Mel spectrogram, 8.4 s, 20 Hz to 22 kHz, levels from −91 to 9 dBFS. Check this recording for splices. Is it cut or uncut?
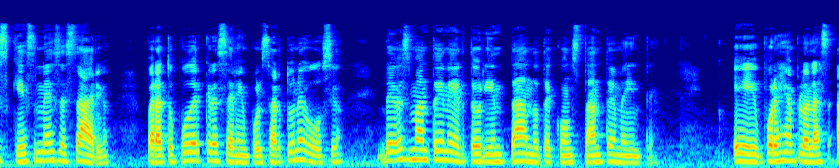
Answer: uncut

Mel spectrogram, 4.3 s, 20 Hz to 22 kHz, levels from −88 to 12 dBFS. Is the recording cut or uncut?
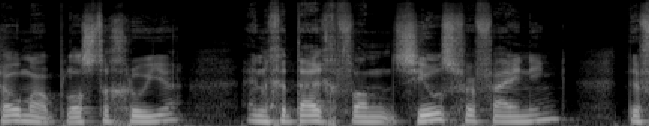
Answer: uncut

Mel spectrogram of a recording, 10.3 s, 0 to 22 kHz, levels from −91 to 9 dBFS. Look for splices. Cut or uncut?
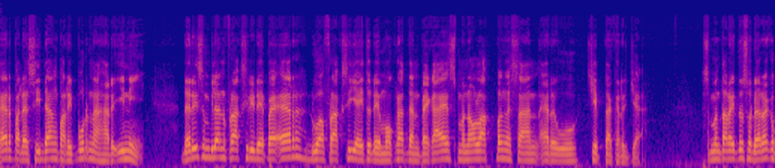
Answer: uncut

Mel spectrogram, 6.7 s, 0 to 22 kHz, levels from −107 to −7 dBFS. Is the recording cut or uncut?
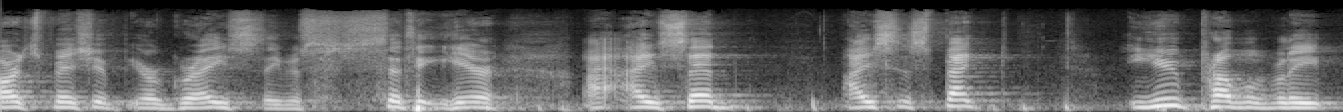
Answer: uncut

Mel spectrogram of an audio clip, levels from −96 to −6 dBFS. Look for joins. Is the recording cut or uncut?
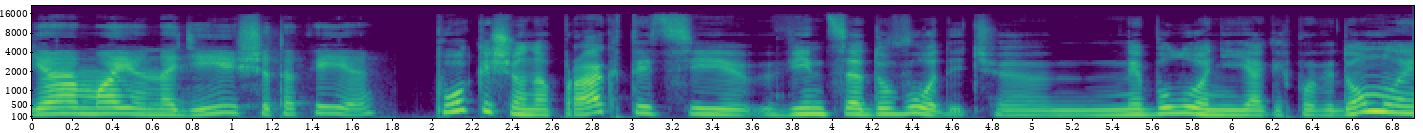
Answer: uncut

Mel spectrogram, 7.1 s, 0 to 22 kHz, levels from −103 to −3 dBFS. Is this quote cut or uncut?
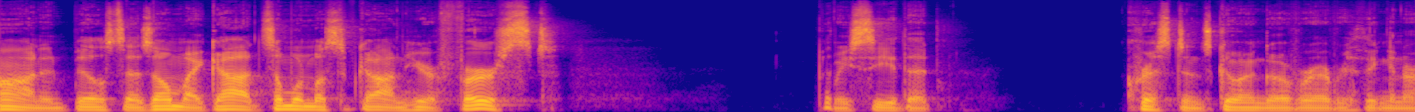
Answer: cut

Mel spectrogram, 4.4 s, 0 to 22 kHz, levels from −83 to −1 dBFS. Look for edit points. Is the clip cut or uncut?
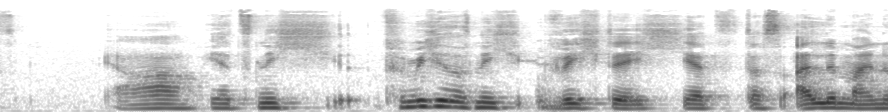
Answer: cut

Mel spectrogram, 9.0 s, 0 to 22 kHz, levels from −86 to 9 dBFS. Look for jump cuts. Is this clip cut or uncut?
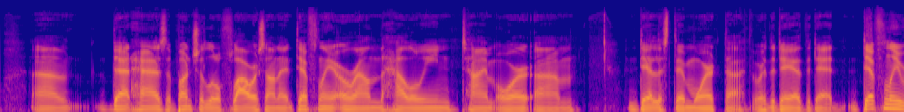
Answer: uncut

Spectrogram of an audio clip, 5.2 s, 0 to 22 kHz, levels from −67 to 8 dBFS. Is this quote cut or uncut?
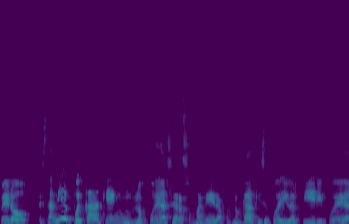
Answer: uncut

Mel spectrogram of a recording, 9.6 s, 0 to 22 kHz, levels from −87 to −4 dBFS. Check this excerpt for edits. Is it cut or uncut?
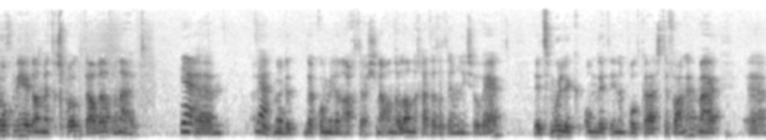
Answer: uncut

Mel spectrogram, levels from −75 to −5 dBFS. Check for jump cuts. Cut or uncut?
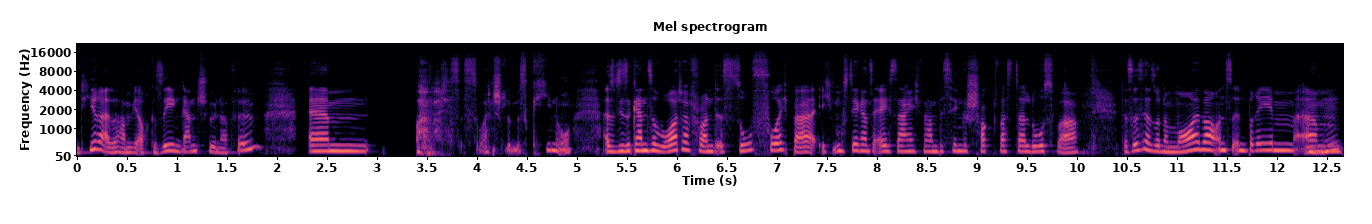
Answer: uncut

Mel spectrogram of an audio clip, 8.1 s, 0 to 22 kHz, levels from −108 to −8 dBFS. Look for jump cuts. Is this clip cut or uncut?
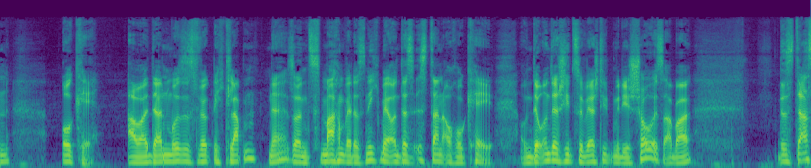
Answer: uncut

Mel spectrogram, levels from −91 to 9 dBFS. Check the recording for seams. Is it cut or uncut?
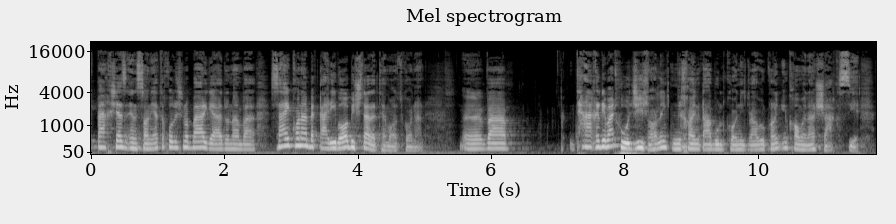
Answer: cut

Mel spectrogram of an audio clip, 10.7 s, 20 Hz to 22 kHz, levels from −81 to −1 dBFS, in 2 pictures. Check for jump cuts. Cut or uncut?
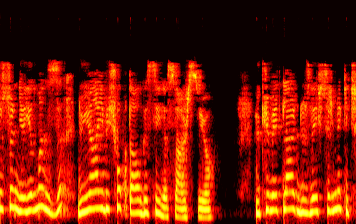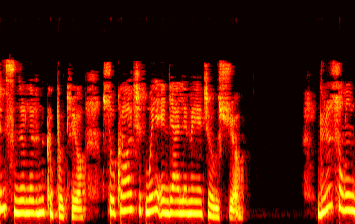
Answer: cut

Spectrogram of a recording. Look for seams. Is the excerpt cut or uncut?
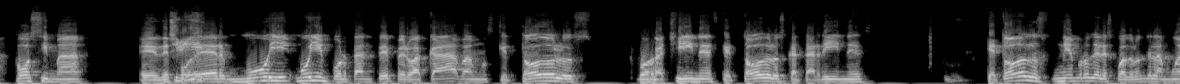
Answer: uncut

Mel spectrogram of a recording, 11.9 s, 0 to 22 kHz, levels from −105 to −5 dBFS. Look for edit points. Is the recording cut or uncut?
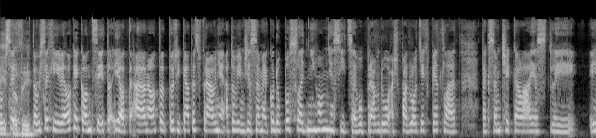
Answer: uncut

